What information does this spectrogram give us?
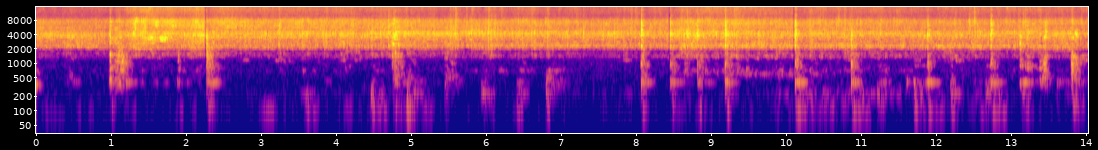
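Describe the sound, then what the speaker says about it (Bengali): Dried red chillies fry in hot oil for a khichuri tempering, crackling and sizzling close by under a steady hiss, with scattered sharp pops and the scrape of a spatula stirring the pan. "আর ফার্স্ট থেকে একটু শুকনো লঙ্কা দিয়ে দিলাম"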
